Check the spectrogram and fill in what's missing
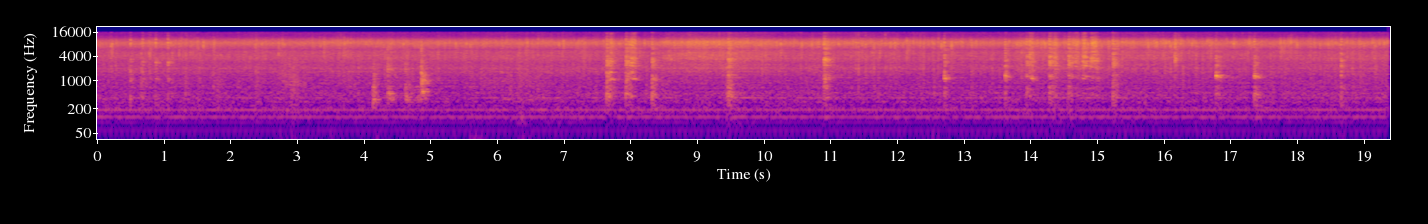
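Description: Chili paste stir-fried in a pan for fish-fragrant tofu, with a steady, close sizzle broken by scraping and stirring clatter throughout and no talking.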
